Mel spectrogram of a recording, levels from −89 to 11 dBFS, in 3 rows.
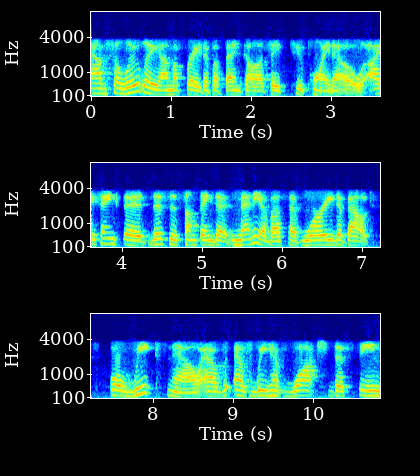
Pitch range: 165-195 Hz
